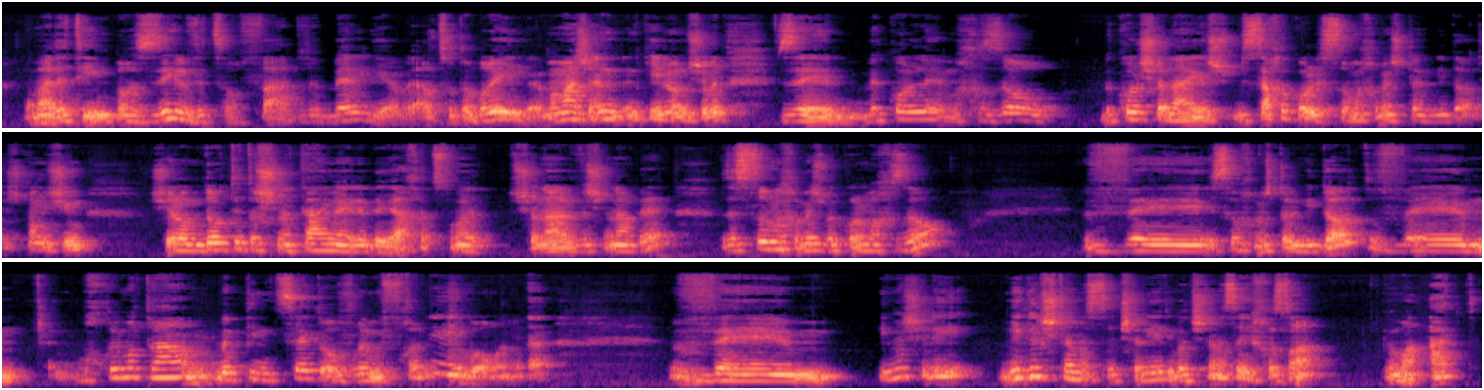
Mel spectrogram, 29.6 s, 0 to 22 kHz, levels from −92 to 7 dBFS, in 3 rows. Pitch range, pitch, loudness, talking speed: 165-235 Hz, 180 Hz, -19 LUFS, 120 wpm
